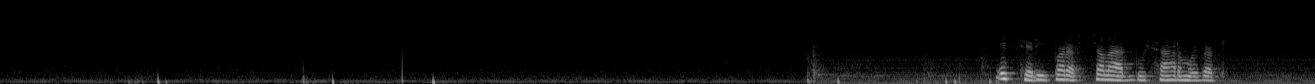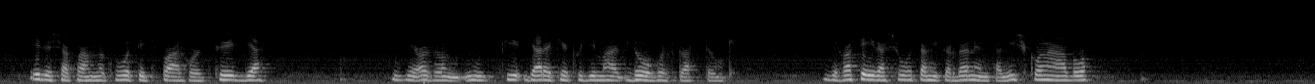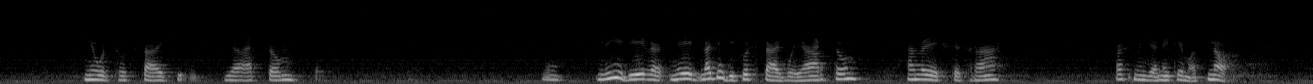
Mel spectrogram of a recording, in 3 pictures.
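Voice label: dialect collections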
